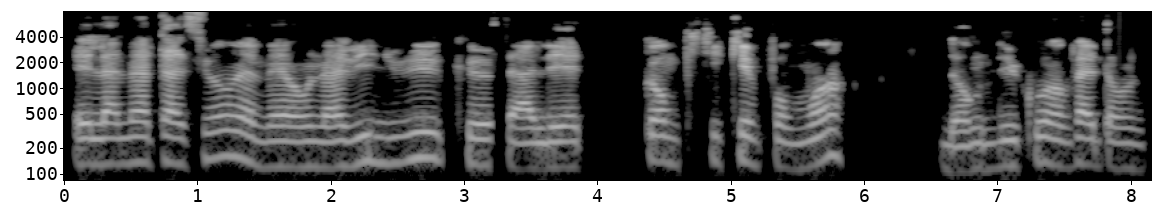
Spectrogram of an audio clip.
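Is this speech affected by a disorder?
Yes: dystonia; present since birth.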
